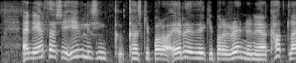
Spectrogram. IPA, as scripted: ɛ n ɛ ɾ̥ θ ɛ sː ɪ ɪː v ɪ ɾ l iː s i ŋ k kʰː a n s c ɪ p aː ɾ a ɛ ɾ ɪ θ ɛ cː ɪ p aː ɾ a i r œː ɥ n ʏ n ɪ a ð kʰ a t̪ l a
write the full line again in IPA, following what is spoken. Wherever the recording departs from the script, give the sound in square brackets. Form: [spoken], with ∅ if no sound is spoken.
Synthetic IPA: ɛ n ɛ ɾ̥ θ ɛ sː ɪ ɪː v ɪ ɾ l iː s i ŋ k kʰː a n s c ɪ p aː ɾ a ɛ ɾ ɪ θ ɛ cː ɪ p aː ɾ a i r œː ɥ n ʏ n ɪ a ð kʰ a t̪ l a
